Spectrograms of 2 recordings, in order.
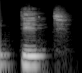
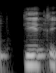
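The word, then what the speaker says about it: ט: O TET é transliterado por um T com um ponto embaixo, para diferenciá-lo da letra TAL, que será vista mais adiante e tem o mesmo som, que ele é muito parecido.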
